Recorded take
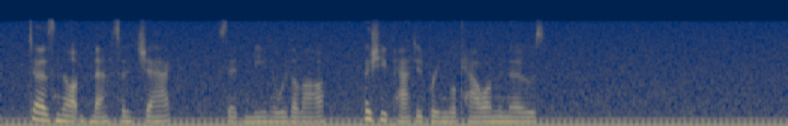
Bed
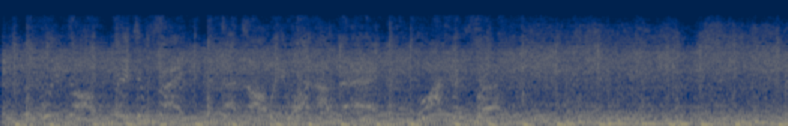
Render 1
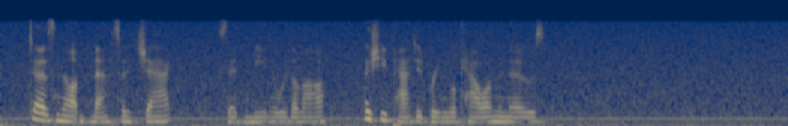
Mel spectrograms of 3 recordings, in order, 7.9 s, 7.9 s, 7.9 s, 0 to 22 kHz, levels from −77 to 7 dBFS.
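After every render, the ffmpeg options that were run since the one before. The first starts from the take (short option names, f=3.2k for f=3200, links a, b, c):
-af "bandreject=f=50:t=h:w=6,bandreject=f=100:t=h:w=6,bandreject=f=150:t=h:w=6,bandreject=f=200:t=h:w=6"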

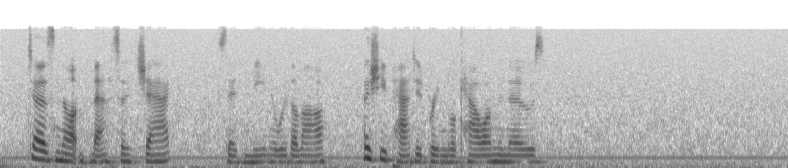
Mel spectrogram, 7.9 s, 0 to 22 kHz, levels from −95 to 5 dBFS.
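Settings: -af "afftdn=nr=6:nf=-41"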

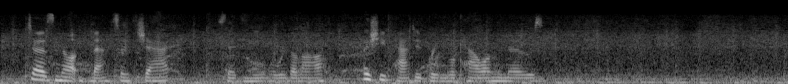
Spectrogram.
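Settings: -filter_complex "[1:a]volume=-6dB[a];[0:a][a]amix=inputs=2:normalize=0"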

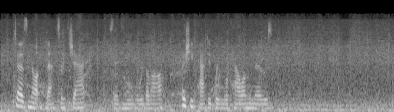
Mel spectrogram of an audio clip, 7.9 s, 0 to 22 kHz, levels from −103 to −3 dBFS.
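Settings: -af anull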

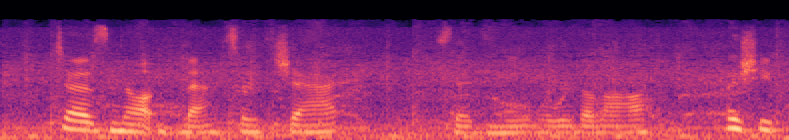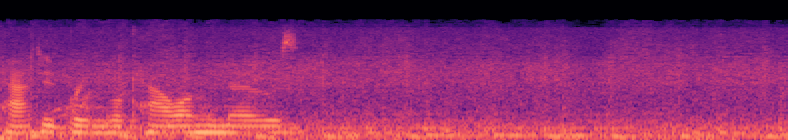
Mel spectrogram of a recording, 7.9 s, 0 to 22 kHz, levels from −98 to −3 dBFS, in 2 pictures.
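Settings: -af "volume=3.5dB"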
